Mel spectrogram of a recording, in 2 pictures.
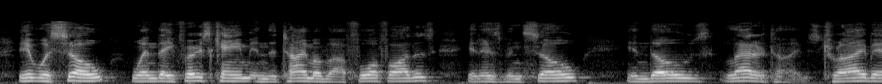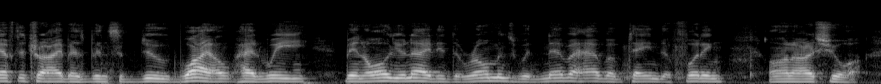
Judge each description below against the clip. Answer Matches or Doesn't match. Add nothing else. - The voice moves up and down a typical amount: Doesn't match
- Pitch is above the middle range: Doesn't match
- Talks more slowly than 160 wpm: Matches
